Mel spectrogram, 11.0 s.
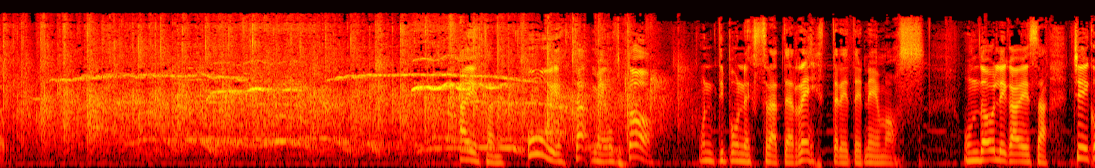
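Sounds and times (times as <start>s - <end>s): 
audience applause: 0.0s - 6.9s
speech: 4.6s - 10.9s.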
